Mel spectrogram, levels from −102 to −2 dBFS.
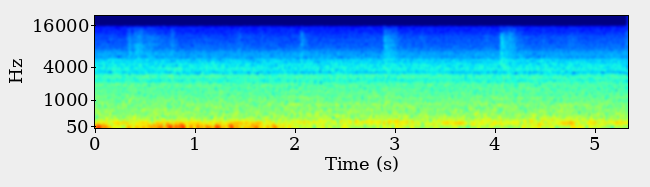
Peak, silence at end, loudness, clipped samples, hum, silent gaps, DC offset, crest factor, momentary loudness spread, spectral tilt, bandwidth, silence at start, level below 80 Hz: -12 dBFS; 0 s; -32 LUFS; under 0.1%; none; none; under 0.1%; 18 dB; 7 LU; -6.5 dB/octave; 15 kHz; 0 s; -32 dBFS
